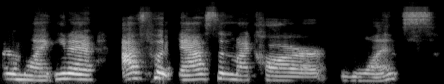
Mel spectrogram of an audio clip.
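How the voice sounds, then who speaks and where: A woman's voice: mid-range voice, takes it slowly, fairly bright tone, rough recording. A woman hosts an informal online book show. She talks in a rambling, conversational way, with a self-deprecating streak as she shares bits of everyday life. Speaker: host of a book fan live show. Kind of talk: casual chat.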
